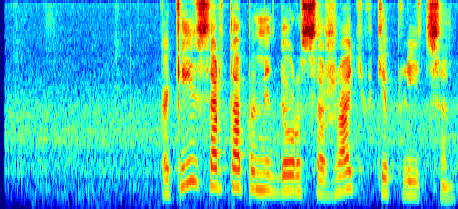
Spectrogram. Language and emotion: Russian, neutral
